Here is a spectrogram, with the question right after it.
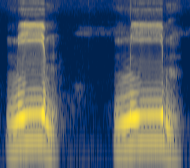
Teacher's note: وہ لپس سے ادا ہوتا ہے، لپس کے باہر والے حصے سے، لپس کے اس خشک والے حصے جیسے میم میم۔ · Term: میم کا جو مخرج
